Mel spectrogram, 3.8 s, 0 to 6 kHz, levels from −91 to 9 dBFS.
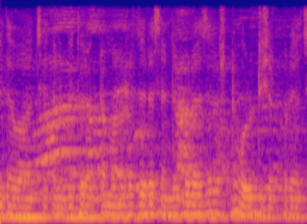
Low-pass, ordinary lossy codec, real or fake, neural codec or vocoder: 5.4 kHz; none; real; none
